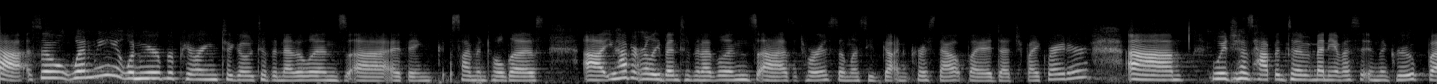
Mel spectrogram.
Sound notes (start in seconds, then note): none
